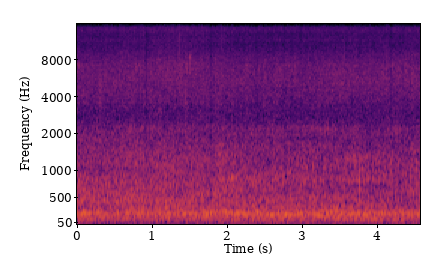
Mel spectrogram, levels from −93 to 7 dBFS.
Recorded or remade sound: recorded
